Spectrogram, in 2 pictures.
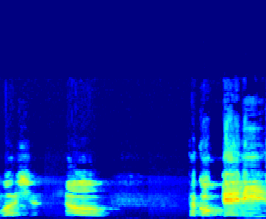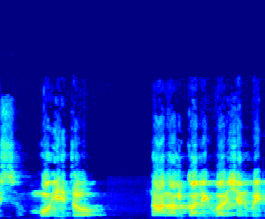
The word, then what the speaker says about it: mojito: It is spelled as M-O-J-I-T-O but pronounced as mojito because it is a Spanish word. In Spanish, J is pronounced as ha.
